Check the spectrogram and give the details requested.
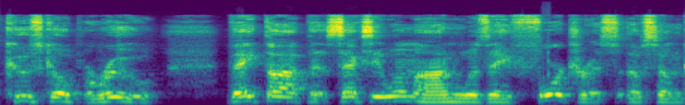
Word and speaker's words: Sacsayhuaman: Yeah, it sounds a lot like sexy woman, but it's pronounced Sacsayhuaman. Put the accent on that last A, woman.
